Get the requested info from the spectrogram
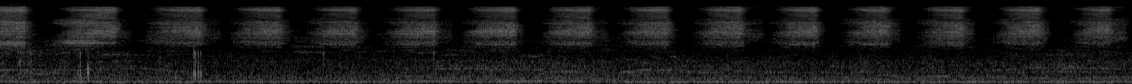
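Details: Several cicadas on a passion fruit plant leaf near a house: a loud, high, hissing buzz that swells and fades in steady pulses, roughly one every 0.75 seconds, about fifteen in a row, with faint low background rumble.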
